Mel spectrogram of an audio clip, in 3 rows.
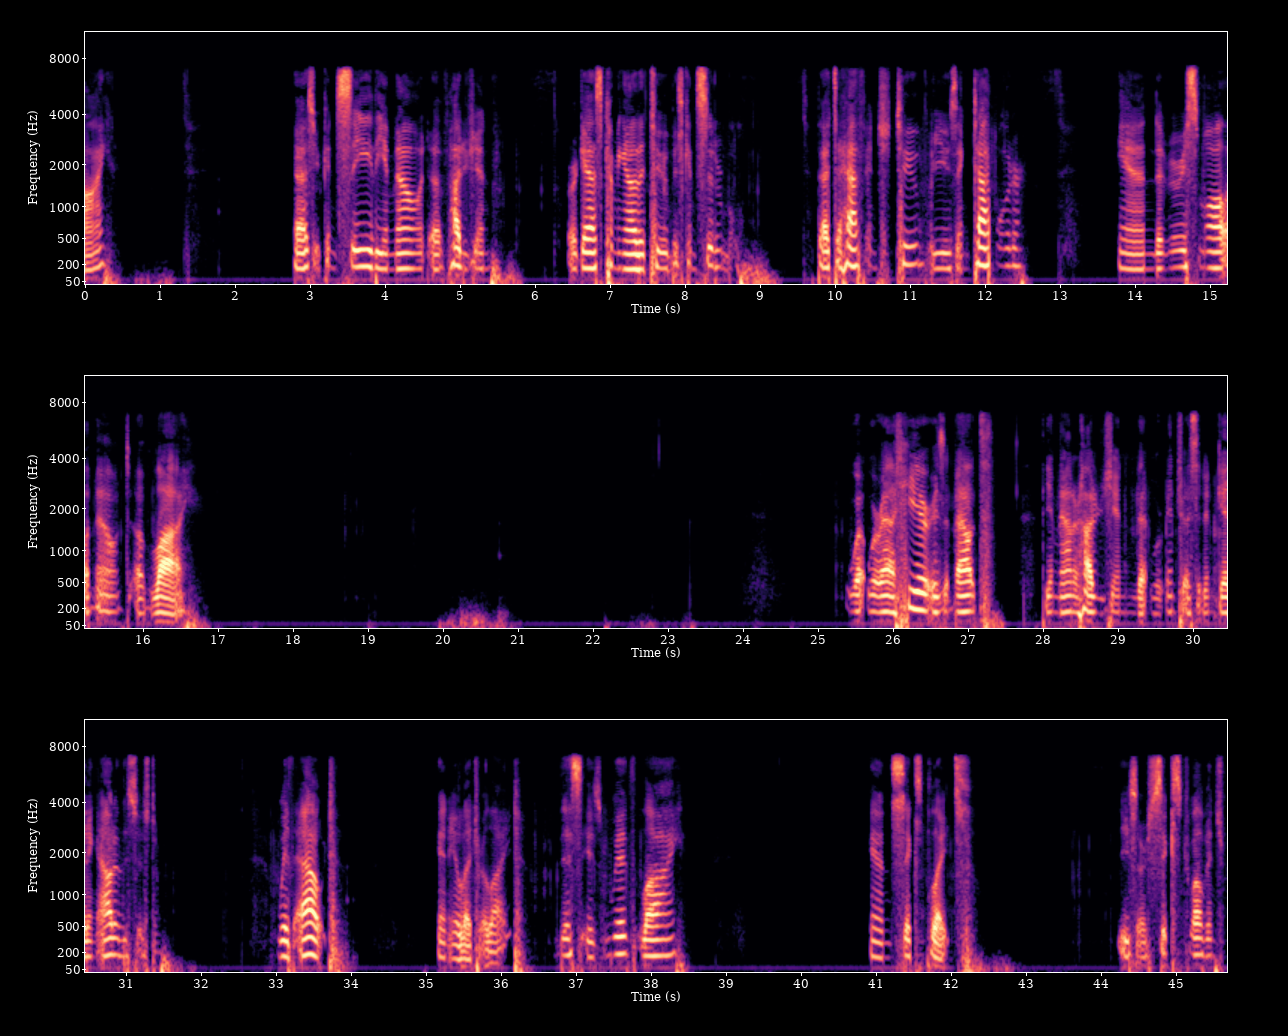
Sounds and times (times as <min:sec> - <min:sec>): Speech: 0:00.0 - 0:00.4, 0:02.8 - 0:05.6, 0:06.5 - 0:09.0, 0:09.8 - 0:12.6, 0:13.8 - 0:16.8, 0:25.4 - 0:31.6, 0:33.0 - 0:33.9, 0:35.2 - 0:38.5, 0:41.0 - 0:42.4, 0:44.2 - 0:45.6.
